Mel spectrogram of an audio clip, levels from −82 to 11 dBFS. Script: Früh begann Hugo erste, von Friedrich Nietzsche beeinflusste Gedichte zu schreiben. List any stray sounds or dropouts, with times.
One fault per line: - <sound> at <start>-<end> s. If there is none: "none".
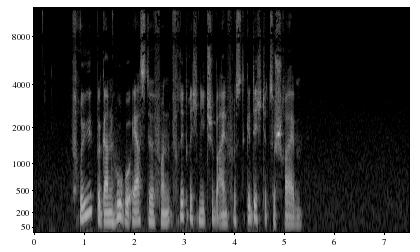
none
